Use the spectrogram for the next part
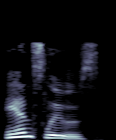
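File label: "anschluss", British English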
